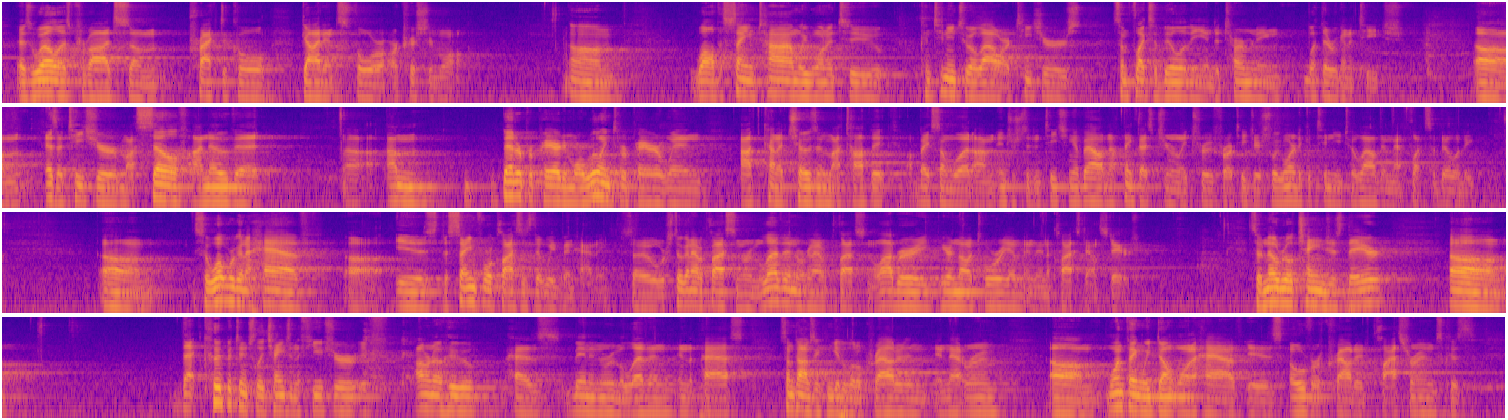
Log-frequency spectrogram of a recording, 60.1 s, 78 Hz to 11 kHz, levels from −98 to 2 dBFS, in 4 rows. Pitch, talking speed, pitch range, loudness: 110 Hz, 180 wpm, 100-115 Hz, -30 LUFS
